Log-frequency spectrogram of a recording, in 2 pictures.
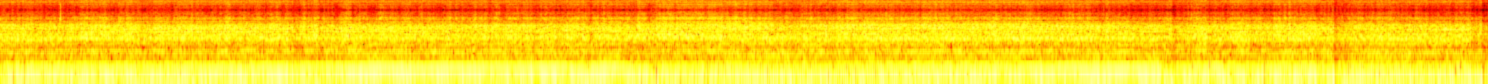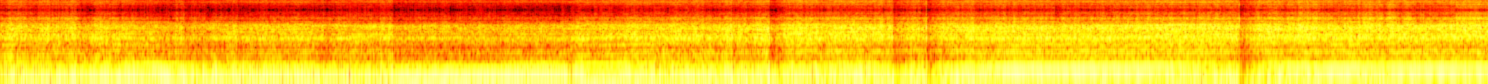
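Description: Motorcycle engine running hard on a track lap, heard from a camera mounted on the bike, with a constant rush of wind noise. The engine note holds high, falls about halfway through as the bike slows for a corner, and climbs again toward the end as it accelerates.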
